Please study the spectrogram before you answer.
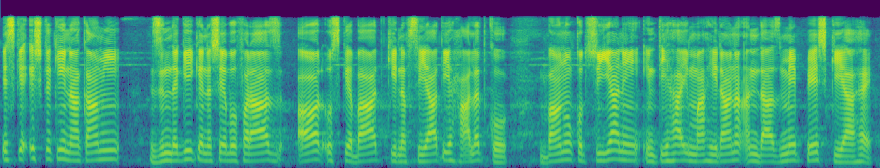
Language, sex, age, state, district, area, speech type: Urdu, male, 18-30, Uttar Pradesh, Saharanpur, urban, spontaneous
